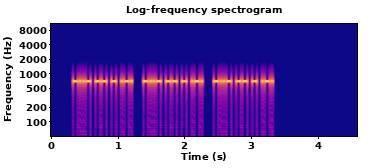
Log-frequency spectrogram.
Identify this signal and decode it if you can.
Morse code, heard as a keyed tone, about 50 wpm, 700 Hz. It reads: XMTR XMTR XMTR
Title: Abbreviations Repeated 3x - 50wpm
